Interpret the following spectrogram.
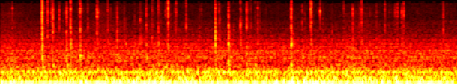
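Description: Faint, irregular keystrokes of typing on a laptop keyboard, a command entered key by key, over a low steady hum.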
